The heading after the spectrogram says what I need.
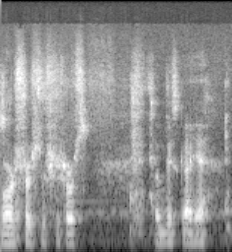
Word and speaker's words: Worcestershire: Oh yeah, it's just Worcester sauce, so I guess that's Worcestershire. Worcestershire sauce.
